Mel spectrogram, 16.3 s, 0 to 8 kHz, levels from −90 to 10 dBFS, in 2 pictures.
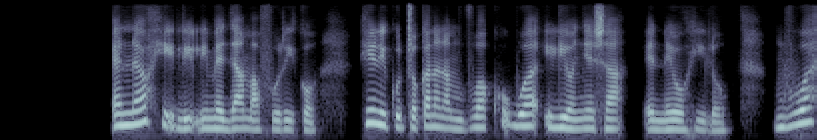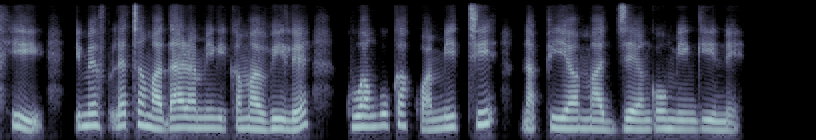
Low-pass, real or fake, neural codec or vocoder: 7.2 kHz; fake; codec, 16 kHz, 0.7 kbps, FocalCodec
